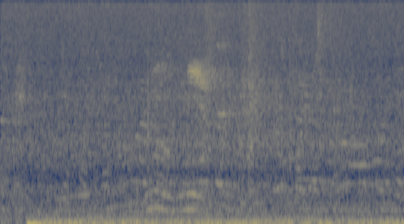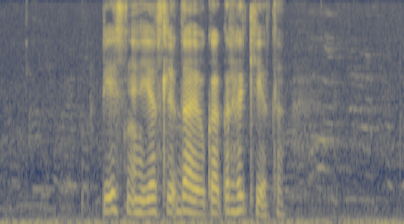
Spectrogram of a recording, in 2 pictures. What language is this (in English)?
Russian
